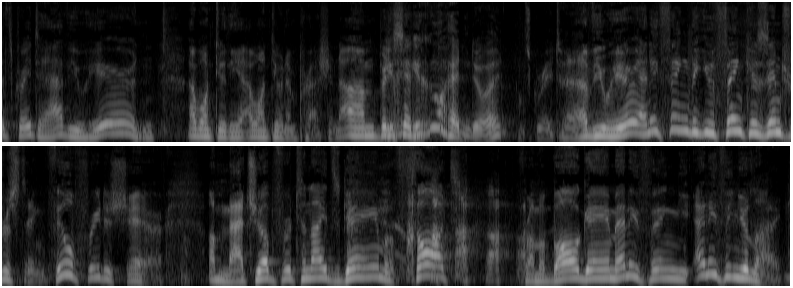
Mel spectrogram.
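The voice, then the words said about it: Pat Hughes impression, lacking depth. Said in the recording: “The inflection is really good. The depth needs more work. ... I don't have the depth.”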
